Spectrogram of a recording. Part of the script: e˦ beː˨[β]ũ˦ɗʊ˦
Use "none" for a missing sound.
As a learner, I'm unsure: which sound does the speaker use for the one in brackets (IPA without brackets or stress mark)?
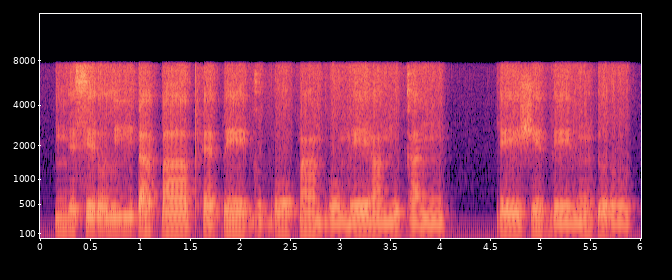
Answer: β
